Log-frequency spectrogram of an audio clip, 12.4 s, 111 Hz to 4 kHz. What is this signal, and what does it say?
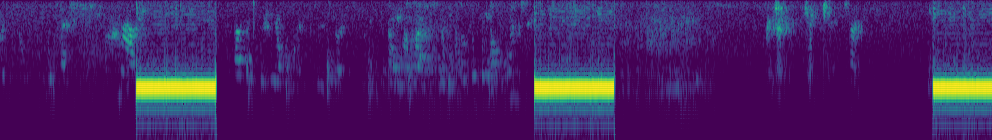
Ringback tone (Europe, 425 Hz), with speech.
